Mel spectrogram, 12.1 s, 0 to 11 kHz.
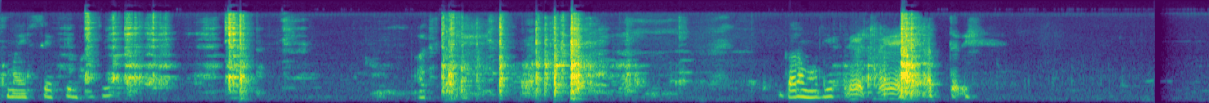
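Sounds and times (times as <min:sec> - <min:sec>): metal lid clattering on pot: 0:00.8 - 0:03.0, 0:04.4 - 0:06.4.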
